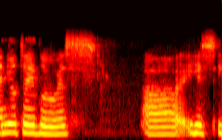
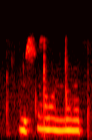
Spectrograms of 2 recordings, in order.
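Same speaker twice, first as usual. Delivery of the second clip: high pet talk; 6 semitones higher, 8 dB quieter, faster than usual. Real, not acted. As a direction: squeak the question up high to the dog. Asking the dog again.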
